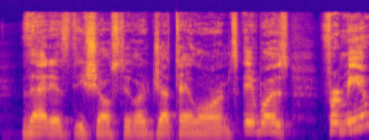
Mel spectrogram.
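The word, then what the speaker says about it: Jeté Laurence: I'm going to go with, it's pronounced Jette Lawrence.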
